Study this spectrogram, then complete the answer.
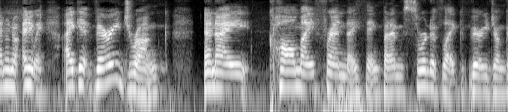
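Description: A woman with an American accent and an unremarkable speaking voice, medium in pitch, at a fairly quick pace. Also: very clean recording, silent background. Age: 40s. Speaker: comedian. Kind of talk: casual chat.

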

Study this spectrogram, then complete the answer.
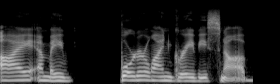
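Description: A woman with an American accent speaks in a normal speaking voice at medium pitch and a moderate pace, recorded very cleanly against a silent background with a dry, close sound and no echo. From US, Filipino family. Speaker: podcast producer. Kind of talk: casual chat.

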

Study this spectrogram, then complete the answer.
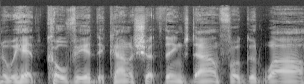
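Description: Heard on a very clean recording with a silent background, a man speaks with a Southwest Louisiana accent. His very deep, low pitch has a dark, mellow tone in a dry, close sound with no echo. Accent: Southwest Louisiana Creole English. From Southwest Louisiana, Calcasieu Parish. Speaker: zydeco musician. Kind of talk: casual interview.

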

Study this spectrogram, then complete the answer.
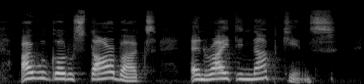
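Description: With a Greek accent, a woman speaks at a high pitch with ordinary pitch variation. The background is quiet. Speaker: author and speaker. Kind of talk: guided meditation and interview. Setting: in person in Cartagena, Colombia. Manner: warm, animated.

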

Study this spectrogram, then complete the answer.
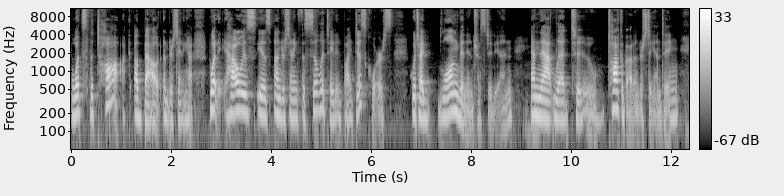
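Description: A woman speaks at a fairly low pitch with vocal fry, ordinary pitch variation and big swings in loudness. The recording is very clean, with a silent background. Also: fairly slow pace. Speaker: author and education consultant. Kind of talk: interview conversation.

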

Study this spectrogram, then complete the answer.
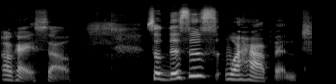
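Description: The woman's tone is bright, sharp and animated, at a fairly slow pace. The sound is dry and close with no echo, a very clean recording against a silent background. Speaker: podcast co-host. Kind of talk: casual chat. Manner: animated, laughs a lot.

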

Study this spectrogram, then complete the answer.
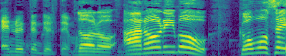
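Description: With a raised, projected voice, a man speaks at an extremely high pitch in a bright, sharp tone. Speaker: radio host. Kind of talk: casual chat. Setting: on-location live remote broadcast.

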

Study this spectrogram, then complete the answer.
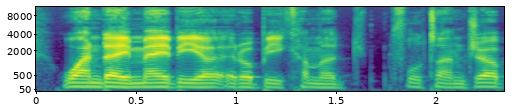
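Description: A man with an Australian accent at a very fast pace, dry and close with no echo, on a very clean recording against a silent background. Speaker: podcast host. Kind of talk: casual chat.

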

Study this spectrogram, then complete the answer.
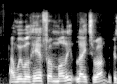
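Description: A man at a fairly quick pace. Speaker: press officer. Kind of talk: casual podcast chat.

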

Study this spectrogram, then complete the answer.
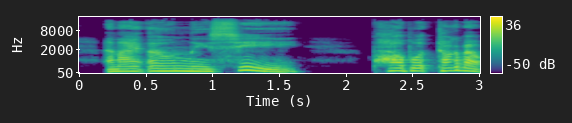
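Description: On a very clean recording with a silent background, a woman's voice is heard. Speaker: investigative journalist and author. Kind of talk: interview.

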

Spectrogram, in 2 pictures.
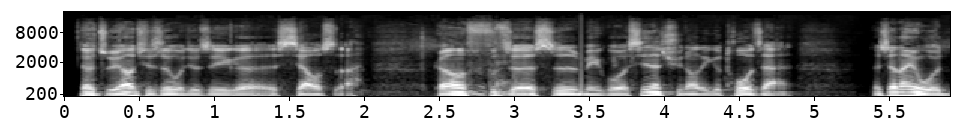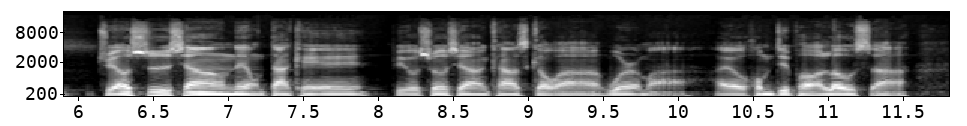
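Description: Fairly even intonation accompanies a fairly quick delivery. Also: man, fairly low pitch for a man. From mainland China. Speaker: international retail channel sales manager. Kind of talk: casual interview chat. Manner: halting with frequent fillers and repetitions.

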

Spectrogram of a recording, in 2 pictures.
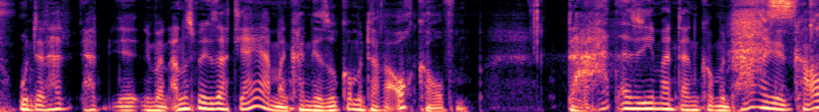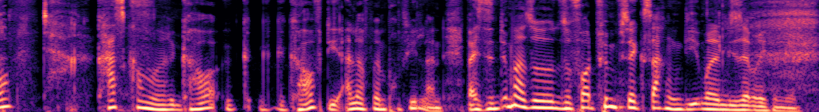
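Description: A man's medium-pitched, somewhat breathy voice at a very fast pace, with very wide pitch swings. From eastern Germany, Salzwedel (Saxony-Anhalt). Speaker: comedian and podcast co-host. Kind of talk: casual chat. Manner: animated.

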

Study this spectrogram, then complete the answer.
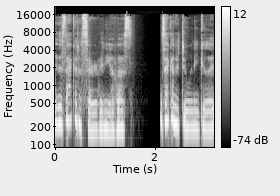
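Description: Somewhat breathy and dark, mellow in tone, the voice moves at a moderate pace with ordinary pitch variation. The sound is dry and close, with no echo. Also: woman. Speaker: hypnotherapist. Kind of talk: calming motivational talk.

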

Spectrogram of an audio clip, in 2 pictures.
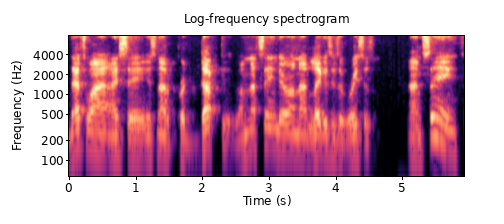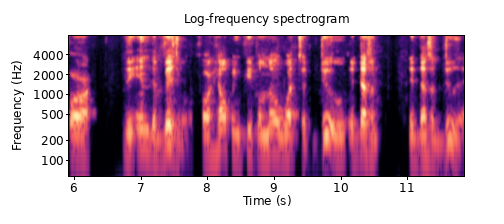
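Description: A man with a medium pitch speaks at a moderate pace in a normal speaking voice. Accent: American. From Louisiana Bayou, US South. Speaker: professor of social psychology. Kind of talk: interview.

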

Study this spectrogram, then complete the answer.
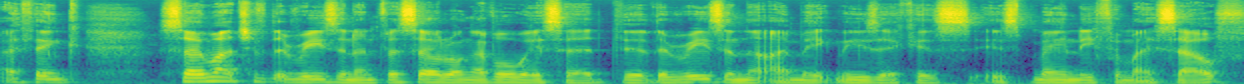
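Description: A man's fairly low, dark and mellow voice, with ordinary pitch variation and a fairly quick pace. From Cornwall, southwest England. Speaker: singer-songwriter. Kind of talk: interview.

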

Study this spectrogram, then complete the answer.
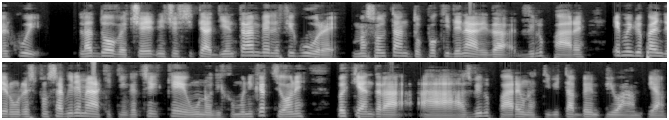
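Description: A man with an ordinary speaking voice, medium pitch, ordinary pitch variation and a moderate pace, in a dry, close sound with no echo and a quiet background. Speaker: sports marketing podcaster. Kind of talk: solo educational podcast.

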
